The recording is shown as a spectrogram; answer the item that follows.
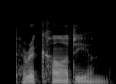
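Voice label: "pericardium", British English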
